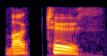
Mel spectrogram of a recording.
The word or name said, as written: bucktooth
